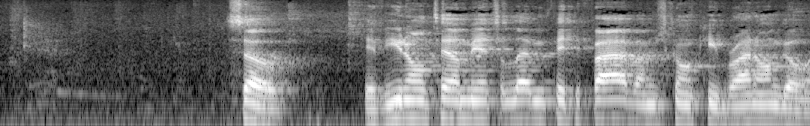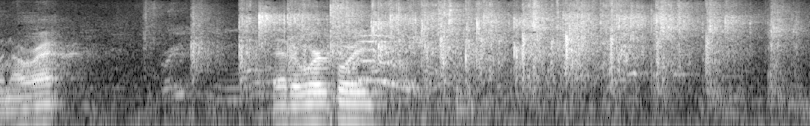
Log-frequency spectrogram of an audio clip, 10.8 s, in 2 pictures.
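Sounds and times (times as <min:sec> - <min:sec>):
speech: 0:01.5 - 0:05.9, 0:06.6 - 0:08.1
scattered clapping from a church audience during a sermon: 0:06.4 - 0:10.7.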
